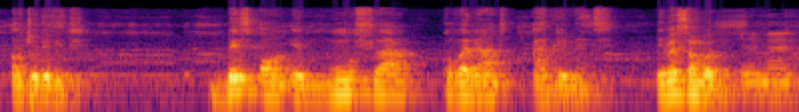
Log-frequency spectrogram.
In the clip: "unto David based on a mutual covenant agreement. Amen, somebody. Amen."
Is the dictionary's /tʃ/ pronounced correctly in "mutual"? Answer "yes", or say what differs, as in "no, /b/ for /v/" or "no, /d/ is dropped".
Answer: no, /ʃ/ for /tʃ/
